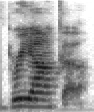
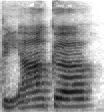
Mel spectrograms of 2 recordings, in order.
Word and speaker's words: Brianka: My name is Brianka, not Bianca, Veronica, Brianna.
